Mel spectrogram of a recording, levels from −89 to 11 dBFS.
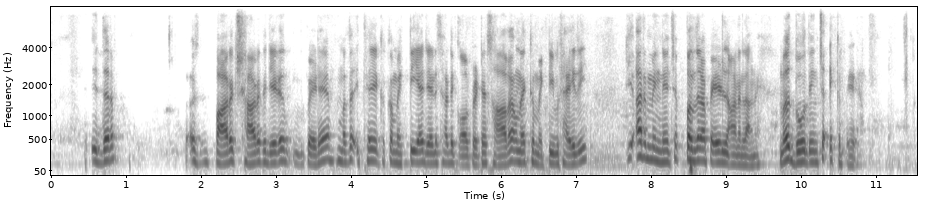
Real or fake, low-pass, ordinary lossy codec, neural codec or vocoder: fake; 7.2 kHz; Opus, 16 kbps; codec, 16 kHz, 4 kbps, X-Codec, HuBERT features, trained on balanced general audio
